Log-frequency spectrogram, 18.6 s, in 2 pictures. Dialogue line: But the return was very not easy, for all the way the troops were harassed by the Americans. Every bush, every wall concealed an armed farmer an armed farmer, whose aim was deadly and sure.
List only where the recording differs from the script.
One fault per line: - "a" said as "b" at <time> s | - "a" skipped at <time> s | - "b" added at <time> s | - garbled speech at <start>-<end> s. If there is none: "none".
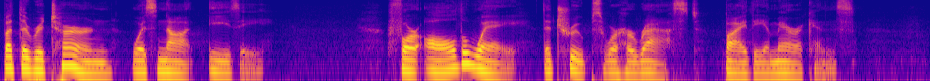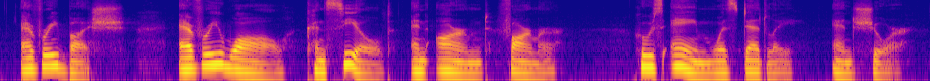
- "very" skipped at 1.6 s
- "an armed farmer" skipped at 14.9 s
